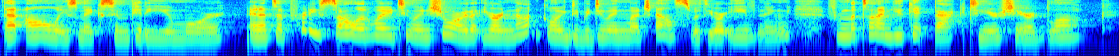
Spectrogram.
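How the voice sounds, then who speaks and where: Female narrator, higher-pitched voice, expressive read-aloud storytelling for a stream. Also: a little fast, vocal fry, few pauses. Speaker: livestream host reading fan fiction aloud.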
